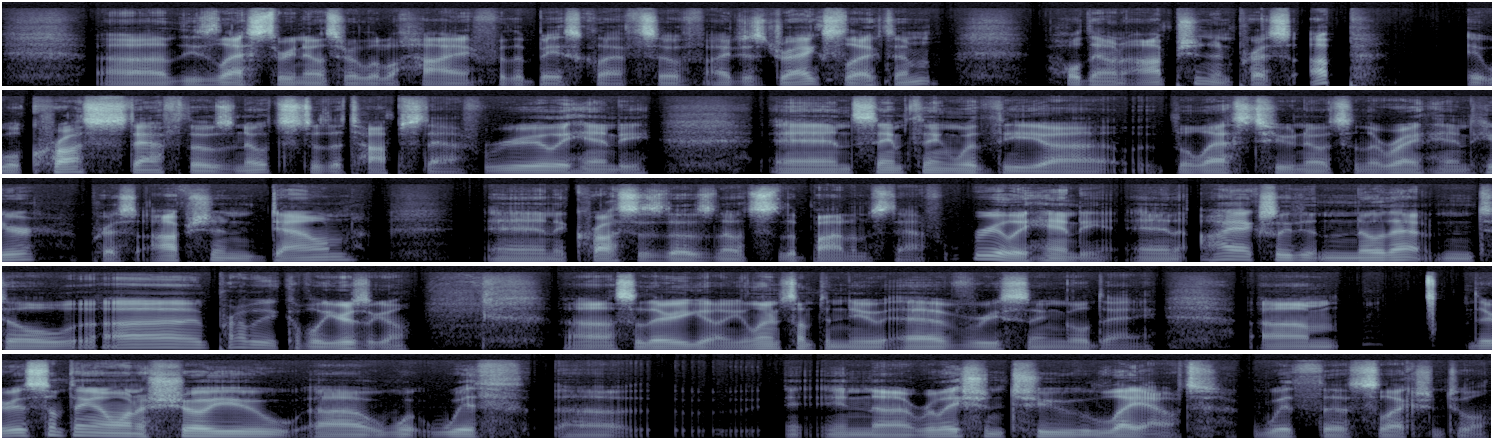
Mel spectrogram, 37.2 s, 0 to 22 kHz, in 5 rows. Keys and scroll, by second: 6.3 alt+Up, 16.3 alt+Down, 29.6 super+-.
